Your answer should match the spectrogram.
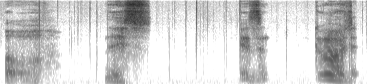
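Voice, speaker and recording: A man playing a weary, beleaguered fighting cleric in a fantasy audio drama, with a creaky voice and dry delivery. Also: mid-range voice, lively intonation, extremely slow, sharp tone, heavily acted. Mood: weak, uneasy.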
